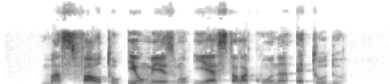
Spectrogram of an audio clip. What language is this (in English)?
Portuguese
